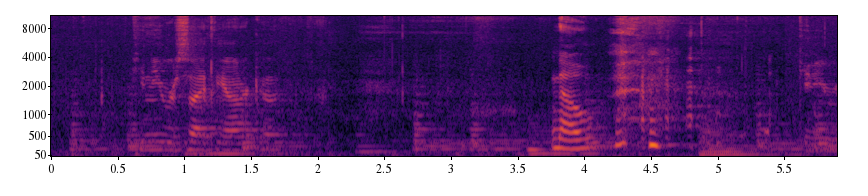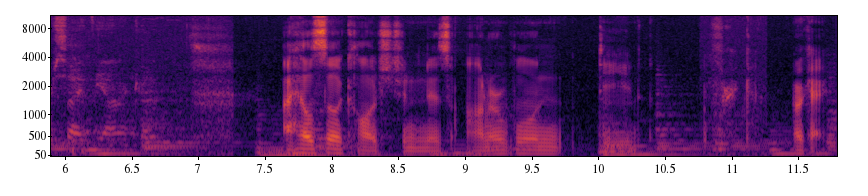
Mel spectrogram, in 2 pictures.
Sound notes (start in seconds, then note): 4.2 laughter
